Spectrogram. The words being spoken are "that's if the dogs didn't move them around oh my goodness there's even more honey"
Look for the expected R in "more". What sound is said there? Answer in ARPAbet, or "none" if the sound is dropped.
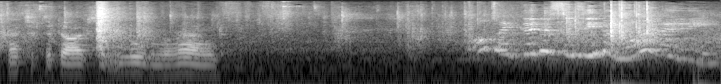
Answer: R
